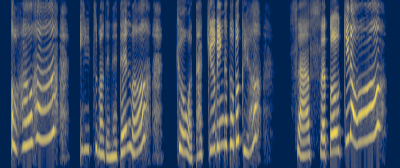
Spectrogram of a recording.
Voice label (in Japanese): ハイテンション, ハイテンションな女の子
